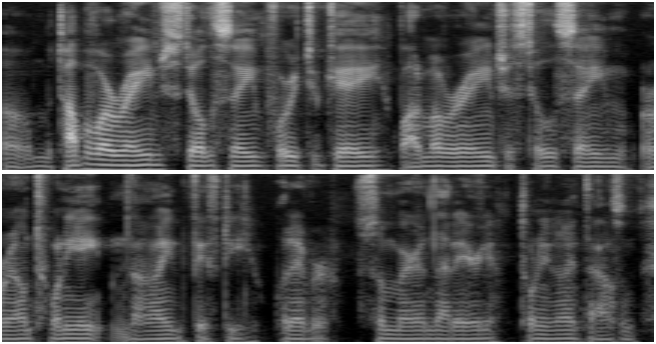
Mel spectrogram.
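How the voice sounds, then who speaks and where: A dark, mellow voice speaks in a flat monotone at a moderate pace on a very clean recording with a silent background. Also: man. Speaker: crypto commentator. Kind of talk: tutorial. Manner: casual, many fillers.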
